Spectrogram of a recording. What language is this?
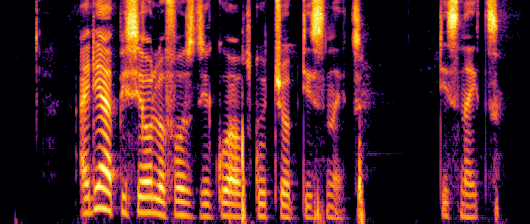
Nigerian Pidgin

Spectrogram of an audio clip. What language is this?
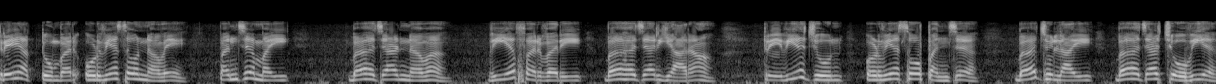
Sindhi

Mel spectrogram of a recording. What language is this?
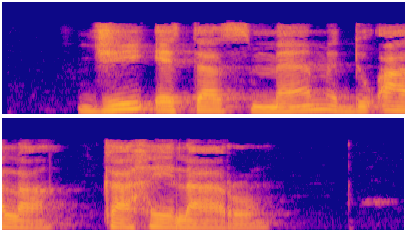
Esperanto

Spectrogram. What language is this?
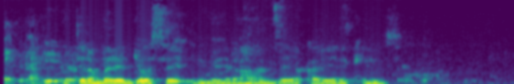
Kinyarwanda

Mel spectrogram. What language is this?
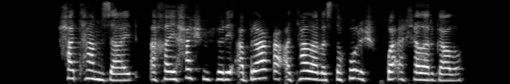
Abkhazian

